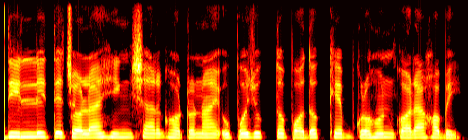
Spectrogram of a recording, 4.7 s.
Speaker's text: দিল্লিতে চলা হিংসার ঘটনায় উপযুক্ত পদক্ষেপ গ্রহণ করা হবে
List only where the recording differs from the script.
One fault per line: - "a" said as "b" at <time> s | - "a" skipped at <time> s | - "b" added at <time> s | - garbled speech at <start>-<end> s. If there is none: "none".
none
